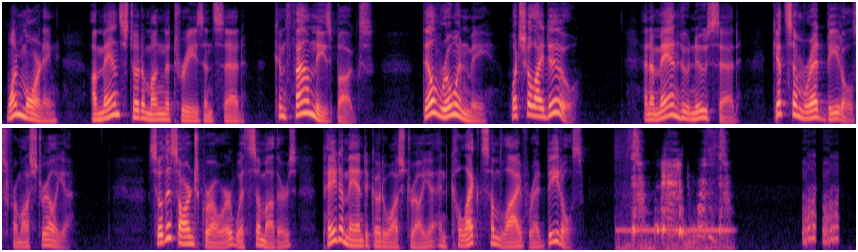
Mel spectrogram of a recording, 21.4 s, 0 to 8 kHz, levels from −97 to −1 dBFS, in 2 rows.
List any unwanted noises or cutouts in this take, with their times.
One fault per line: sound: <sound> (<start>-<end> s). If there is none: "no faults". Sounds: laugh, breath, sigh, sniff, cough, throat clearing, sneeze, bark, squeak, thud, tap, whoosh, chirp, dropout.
sound: breath (18.3-19.9 s)
sound: laugh (20.7-21.1 s)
